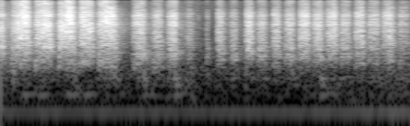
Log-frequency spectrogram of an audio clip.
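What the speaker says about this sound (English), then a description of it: "So now I'm sanding the braces." Quick back-and-forth strokes of sandpaper rasp against the wooden braces of an acoustic guitar soundboard, close and rhythmic, with a brief pause before resuming faster.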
